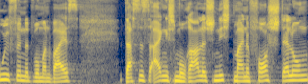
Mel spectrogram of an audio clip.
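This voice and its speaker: The recording is very clean with a silent background, as a man with a normal speaking voice talks at a moderate pace with fairly even intonation. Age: 20s. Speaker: rapper. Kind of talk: casual chat.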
